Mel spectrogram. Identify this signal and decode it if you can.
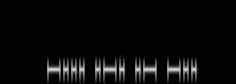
Morse code, heard as a keyed tone, about 32 wpm, 700 Hz. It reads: BRAD
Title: USA Common Names - Max 5 Letters - 30wpm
